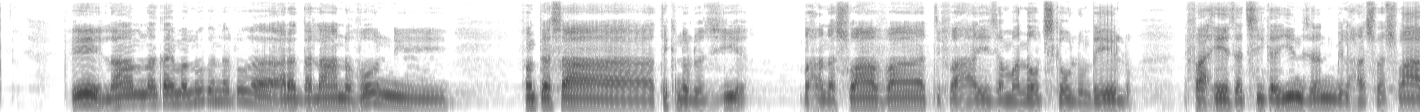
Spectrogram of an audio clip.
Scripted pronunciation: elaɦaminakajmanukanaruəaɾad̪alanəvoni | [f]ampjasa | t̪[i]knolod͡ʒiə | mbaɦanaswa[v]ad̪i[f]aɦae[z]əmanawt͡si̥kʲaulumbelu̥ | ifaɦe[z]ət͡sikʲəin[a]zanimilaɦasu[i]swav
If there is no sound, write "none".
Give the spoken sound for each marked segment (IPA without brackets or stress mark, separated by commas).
f, e, v, f, z, z, i, a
